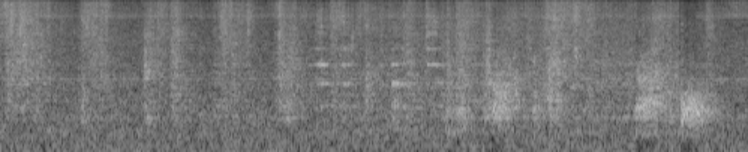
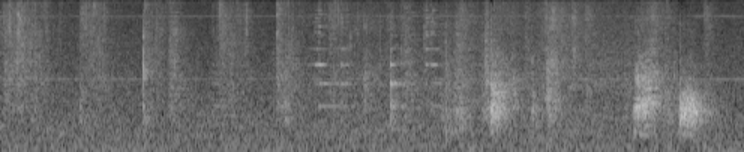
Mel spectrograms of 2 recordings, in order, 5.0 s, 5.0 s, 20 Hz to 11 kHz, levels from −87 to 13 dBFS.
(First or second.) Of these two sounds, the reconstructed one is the first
